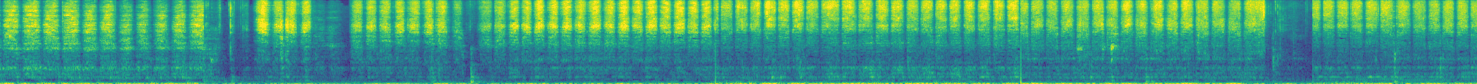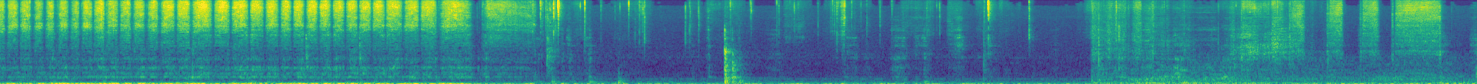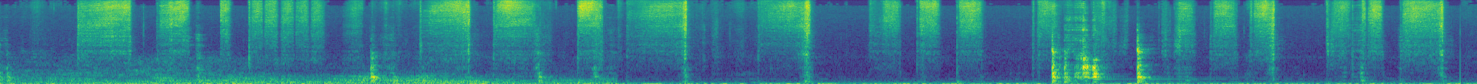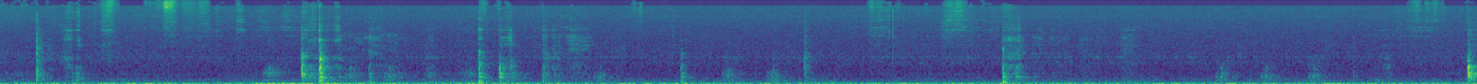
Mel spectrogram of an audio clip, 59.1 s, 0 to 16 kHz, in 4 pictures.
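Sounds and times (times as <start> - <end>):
sandpaper rubbing on wood: 2.6 - 20.0
paper towel rubbing wood: 25.7 - 29.2.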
